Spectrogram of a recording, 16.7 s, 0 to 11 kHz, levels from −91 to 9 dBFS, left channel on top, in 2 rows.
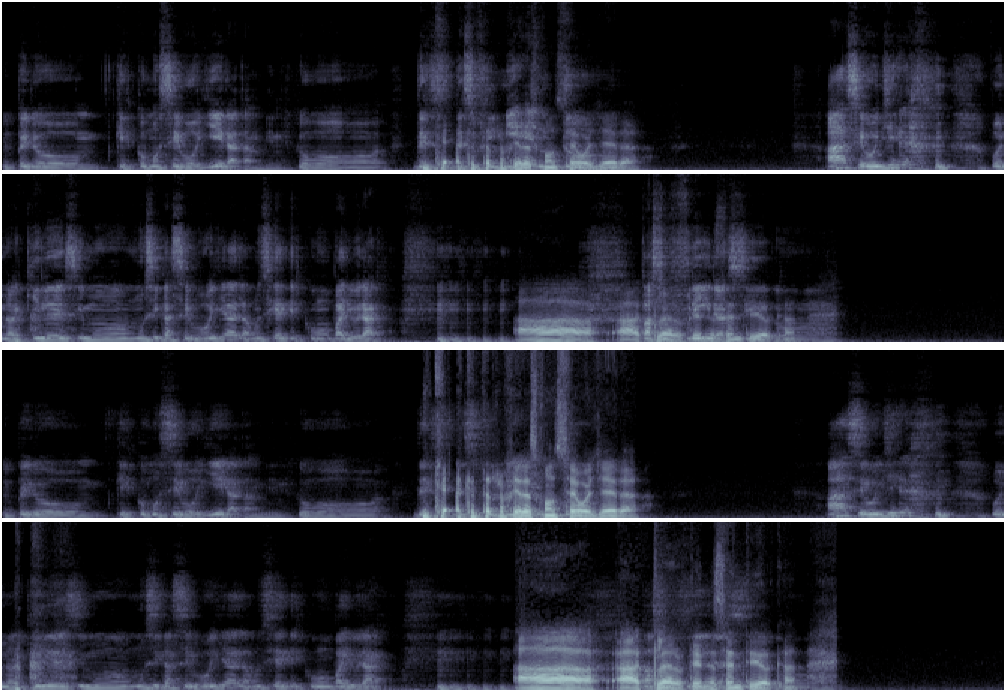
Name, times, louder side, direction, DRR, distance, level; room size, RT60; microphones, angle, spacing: voice 1, 0.0-5.2 6.9-12.2 12.5-12.6 13.2-15.3, left 1 dB, 60° left, 2.0 m, -39 dB
voice 2, 3.6-5.3 12.6-15.3, right 7 dB, 90° right, 0.4 m, -26 dB
7.3 x 6.5 x 5.6 m
head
